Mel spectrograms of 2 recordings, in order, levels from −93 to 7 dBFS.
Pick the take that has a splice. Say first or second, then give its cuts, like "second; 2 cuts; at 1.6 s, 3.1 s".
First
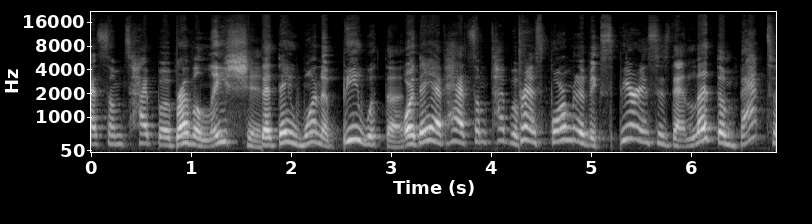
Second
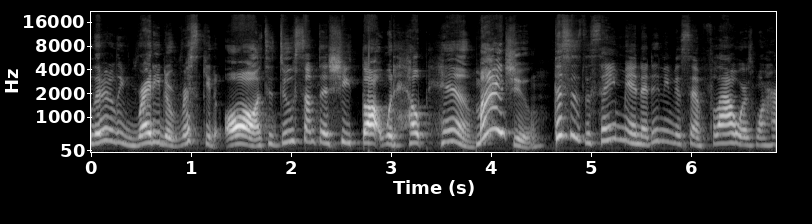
first; 4 cuts; at 0.8 s, 1.5 s, 3.0 s, 4.2 s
